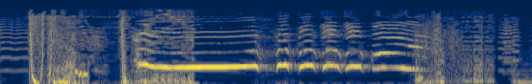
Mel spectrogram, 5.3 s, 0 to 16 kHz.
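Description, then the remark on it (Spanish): A loud Mexican grito in a promo for the radio station La radio del diario, 97.7 FM: sharp opening whoops lead into a long, high sustained cry that breaks into warbling, laughing trills before a final yelp, with no talking. “El mejor grito de México se escucha en la radio del diario”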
